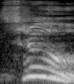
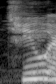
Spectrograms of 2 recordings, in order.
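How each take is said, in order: First: A plain oo vowel follows the r. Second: A y-glide comes before the oo vowel. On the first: The speaker calls it right. "So it must be থ্রু" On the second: The speaker calls it wrong. "থ্রিউ একটা রং word pronunciation"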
